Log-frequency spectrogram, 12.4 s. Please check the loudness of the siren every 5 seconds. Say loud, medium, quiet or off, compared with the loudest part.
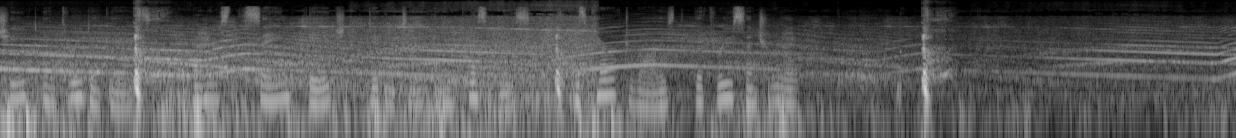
loud, medium, medium.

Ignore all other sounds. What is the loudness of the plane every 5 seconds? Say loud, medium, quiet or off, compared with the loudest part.
loud, loud, quiet.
